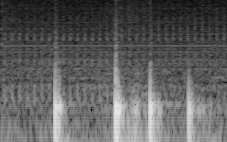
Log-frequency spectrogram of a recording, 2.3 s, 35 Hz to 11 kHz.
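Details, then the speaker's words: Courier Gladiator PLL 40-channel sideband CB radio at power-on: four dull low clicks about half a second apart over quiet hiss. "That's got a a clicking sound."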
